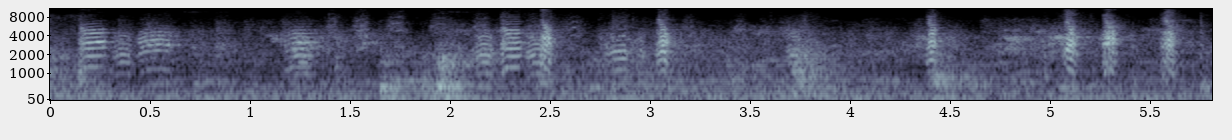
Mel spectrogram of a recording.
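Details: Zebra finches kept in a cage, parents with three juveniles and three newborn babies recorded 4 May 2023; soft nasal beeping calls from several birds, fainter and irregular, with background noise throughout.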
